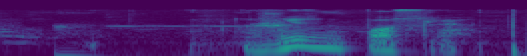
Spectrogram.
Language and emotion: Russian, sad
